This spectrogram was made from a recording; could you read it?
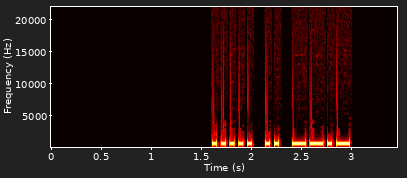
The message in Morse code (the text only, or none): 5IQ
